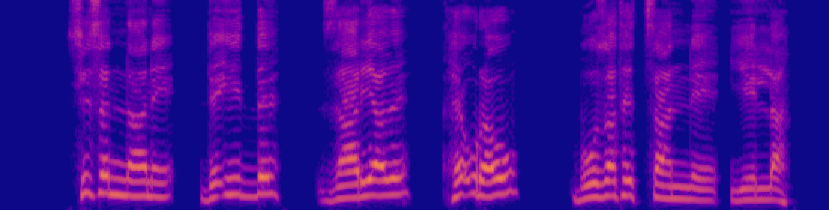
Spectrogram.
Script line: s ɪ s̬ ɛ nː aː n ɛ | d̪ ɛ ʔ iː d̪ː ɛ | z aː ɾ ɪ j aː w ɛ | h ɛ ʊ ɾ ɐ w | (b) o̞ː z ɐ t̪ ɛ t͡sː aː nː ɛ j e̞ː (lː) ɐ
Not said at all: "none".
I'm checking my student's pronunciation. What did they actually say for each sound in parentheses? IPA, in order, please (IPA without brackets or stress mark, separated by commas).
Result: b, lː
